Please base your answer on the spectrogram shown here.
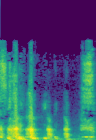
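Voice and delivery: short high laugh. Real, not acted. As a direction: chuckle it off loudly. Laughs after the second demo.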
